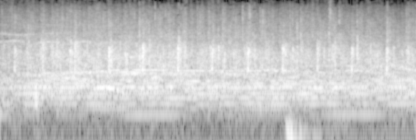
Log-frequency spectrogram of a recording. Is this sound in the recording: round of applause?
yes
